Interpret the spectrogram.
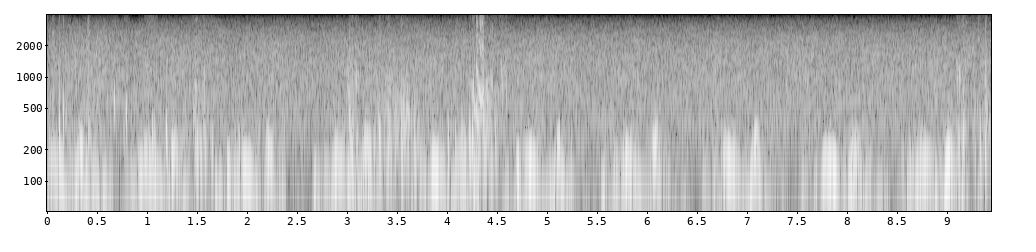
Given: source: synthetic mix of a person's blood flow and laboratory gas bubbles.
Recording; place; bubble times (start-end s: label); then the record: Doppler ultrasound of blood flow; precordium
0.00-0.22 s: bubbles
0.39-0.45 s: bubbles
0.64-0.70 s: bubbles
0.73-0.83 s: bubbles
0.97-1.11 s: bubbles
1.16-1.24 s: bubbles
1.43-1.69 s: bubbles
2.97-3.13 s: bubbles
3.21-3.78 s: bubbles
3.97-4.16 s: bubbles
4.18-4.62 s: bubbles
9.08-9.45 s: bubbles
From the record:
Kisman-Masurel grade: 333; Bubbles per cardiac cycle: rolling drumbeat, 9 or more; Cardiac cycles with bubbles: 50 to 99%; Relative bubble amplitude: loud (0.450 to 0.775); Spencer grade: 3 (all of the cardiac periods contain showers or single bubble signals, but not dominating or overriding the cardiac motion signals); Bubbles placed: only in the low amplitude regions of the cardiac cycle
